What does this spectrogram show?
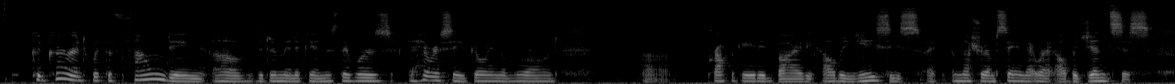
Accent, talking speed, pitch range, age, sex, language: American, 135 wpm, 140-170 Hz, 50-69, female, English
